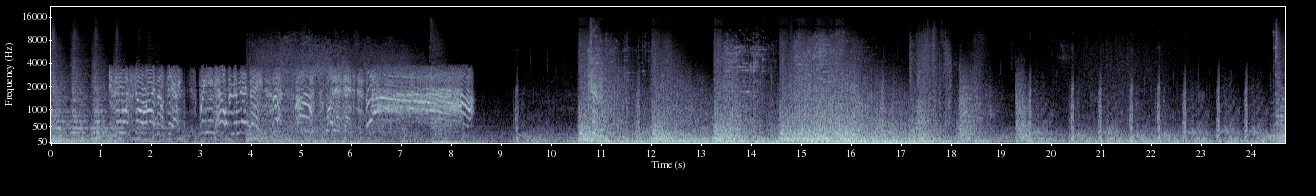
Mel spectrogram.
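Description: A lightsaber hums and swooshes.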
